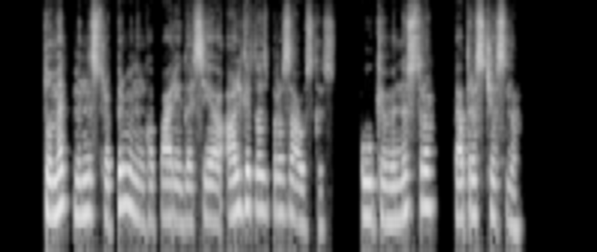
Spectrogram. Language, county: Lithuanian, Vilnius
